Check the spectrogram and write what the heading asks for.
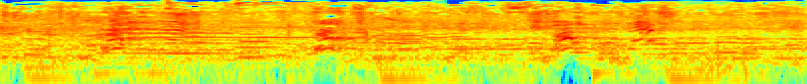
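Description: Background music with a steady beat, with a dog barking a few times over it.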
